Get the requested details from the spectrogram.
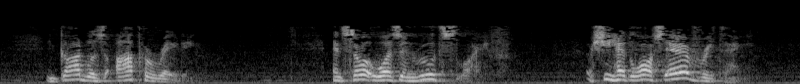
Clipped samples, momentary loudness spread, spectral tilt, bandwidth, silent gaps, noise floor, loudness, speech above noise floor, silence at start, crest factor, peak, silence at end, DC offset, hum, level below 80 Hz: under 0.1%; 18 LU; -5 dB/octave; 6.4 kHz; none; -50 dBFS; -20 LUFS; 30 dB; 0.45 s; 18 dB; -4 dBFS; 0.6 s; under 0.1%; none; -52 dBFS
